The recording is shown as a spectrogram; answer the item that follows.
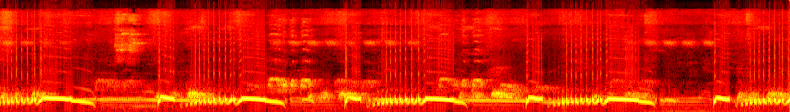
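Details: Puter doves cooing continuously to stimulate lazy birds to call: rhythmic low coos, each swelling upward and dropping away, repeated roughly every two seconds by several overlapping birds, with a faint steady ticking.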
